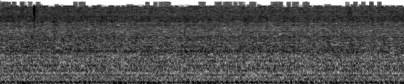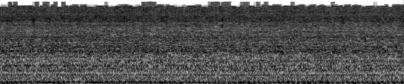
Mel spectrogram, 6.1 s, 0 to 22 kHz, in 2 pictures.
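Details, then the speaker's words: VZ Adventra Alloytec V6 running very rough at idle, plastic covers off, coils being disconnected one at a time; uneven shaky drone, misfire later traced to failed number 5 coil pack. "It's running very rough and we'll disconnect a coil at a time and see which one we think is bad."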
